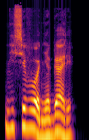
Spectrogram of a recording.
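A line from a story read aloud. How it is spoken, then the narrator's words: Gentle, affectionate. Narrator (Russian): ласково сказала она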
